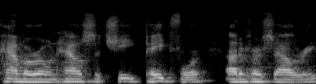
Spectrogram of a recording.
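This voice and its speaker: A man's somewhat breathy, medium-pitched voice at a moderate pace with fairly even intonation. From Israel. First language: Hebrew. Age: 70s. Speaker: ecological project founder. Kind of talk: online talk. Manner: halting, many repetitions.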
